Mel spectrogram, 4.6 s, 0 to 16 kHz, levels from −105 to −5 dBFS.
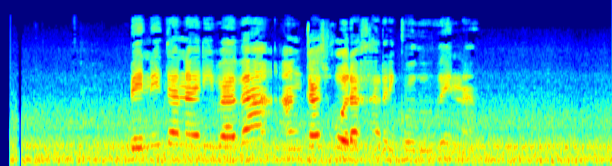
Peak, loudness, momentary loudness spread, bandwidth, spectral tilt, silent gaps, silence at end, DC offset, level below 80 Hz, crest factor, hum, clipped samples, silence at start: -6 dBFS; -24 LUFS; 16 LU; 11 kHz; -4.5 dB/octave; none; 0 s; under 0.1%; -56 dBFS; 22 dB; none; under 0.1%; 0.05 s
